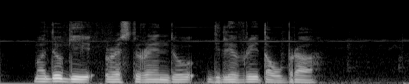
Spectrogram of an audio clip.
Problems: low volume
